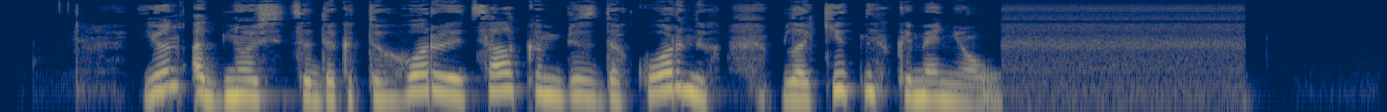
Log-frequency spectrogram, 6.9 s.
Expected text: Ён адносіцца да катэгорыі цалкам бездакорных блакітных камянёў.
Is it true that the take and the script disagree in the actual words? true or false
false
